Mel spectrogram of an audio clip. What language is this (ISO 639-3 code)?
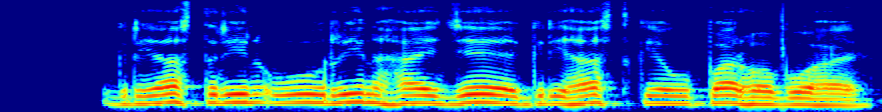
mag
